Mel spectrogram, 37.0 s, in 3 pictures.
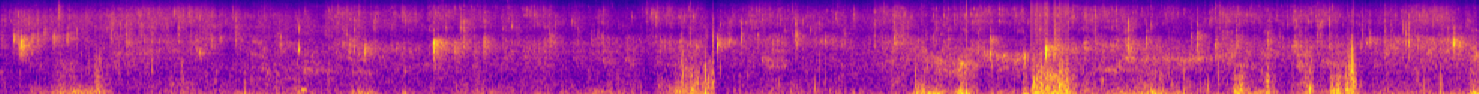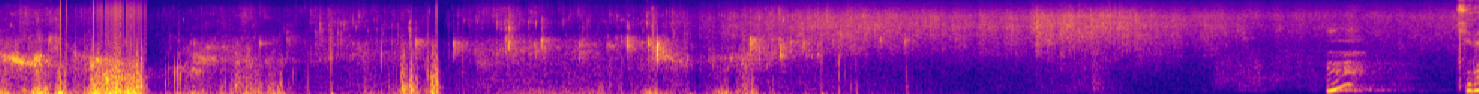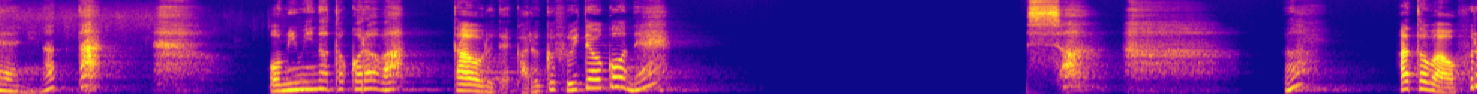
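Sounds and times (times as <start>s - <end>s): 
shower water rinsing off shampoo: 0.0s - 26.3s
speech: 24.5s - 25.4s, 26.9s - 30.3s, 36.4s - 36.9s.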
